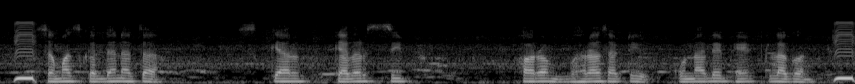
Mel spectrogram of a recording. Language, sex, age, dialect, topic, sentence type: Marathi, male, 25-30, Varhadi, banking, question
